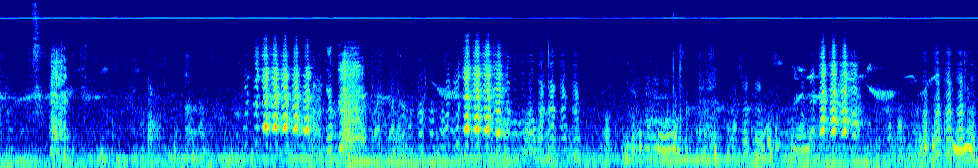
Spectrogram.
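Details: Goats on a goat farm bleat in short, wavering bursts, a few seconds apart.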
